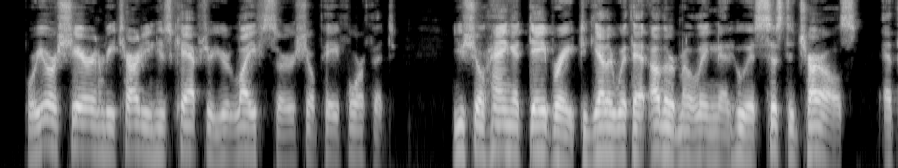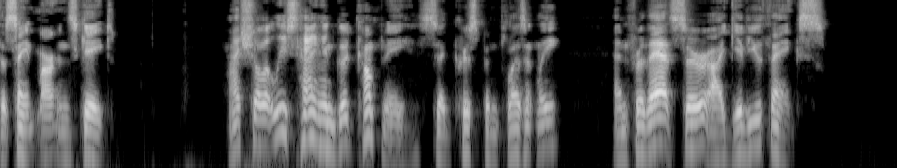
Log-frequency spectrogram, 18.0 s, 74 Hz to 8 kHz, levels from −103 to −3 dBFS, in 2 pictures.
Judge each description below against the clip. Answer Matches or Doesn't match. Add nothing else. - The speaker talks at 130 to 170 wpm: Matches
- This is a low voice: Matches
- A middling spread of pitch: Matches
